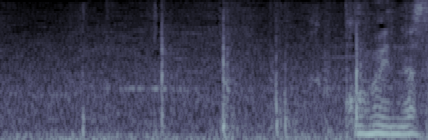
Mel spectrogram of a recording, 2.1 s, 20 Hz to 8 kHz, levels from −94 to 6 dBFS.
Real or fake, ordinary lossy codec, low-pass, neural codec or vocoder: real; none; none; none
